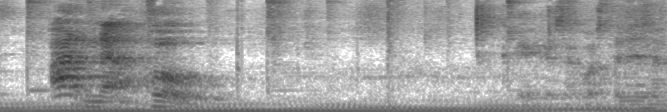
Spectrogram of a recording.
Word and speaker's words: Ardnahoo: Arnahoe. En aquest cas guanya en Víctor, la pronúncia correcta és Ardnahoo.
